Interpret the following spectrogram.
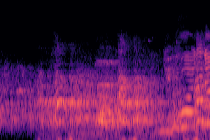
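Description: Caged shelter dogs barking and yelping, building up after a brief lull at the start, with short pitched calls near the end.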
